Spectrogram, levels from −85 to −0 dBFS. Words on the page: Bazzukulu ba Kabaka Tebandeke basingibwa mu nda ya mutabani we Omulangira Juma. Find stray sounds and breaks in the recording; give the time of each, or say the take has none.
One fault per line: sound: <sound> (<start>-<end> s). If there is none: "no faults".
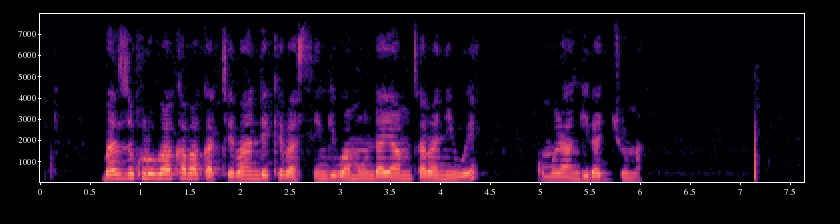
no faults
